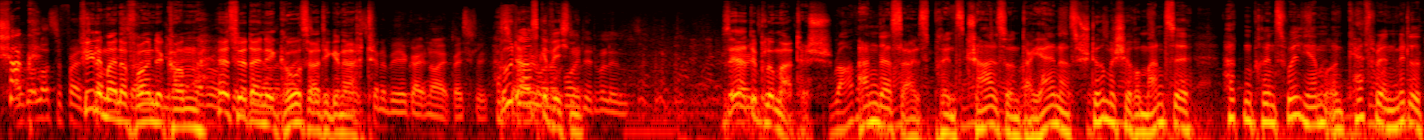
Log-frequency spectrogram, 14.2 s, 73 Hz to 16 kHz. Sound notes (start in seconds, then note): 6.3 laughing; 8.1 voiceover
